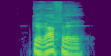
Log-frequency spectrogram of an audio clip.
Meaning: stuff, junk, scrap
- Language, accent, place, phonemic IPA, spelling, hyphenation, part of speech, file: German, Germany, Berlin, /ɡəˈʁafəl/, Geraffel, Ge‧raf‧fel, noun, De-Geraffel.ogg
